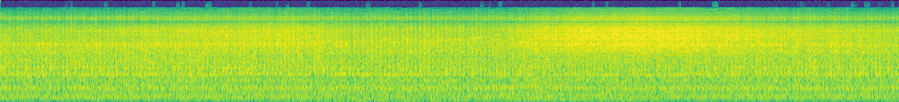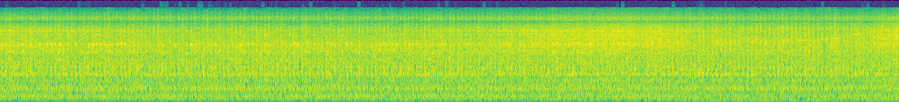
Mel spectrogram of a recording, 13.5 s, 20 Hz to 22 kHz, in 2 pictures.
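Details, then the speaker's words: Volvo VNL D13 semi truck at idle, before repair: loud, steady airy whoosh over an even diesel idle. Caused by a loose clamp and a crimped, unseated O-ring in the intake pipe. "the noise that I was explaining to you guys about the not the up and down surge, but it's an extra breeze or wind blowing from the engine, from the pipe, right?"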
